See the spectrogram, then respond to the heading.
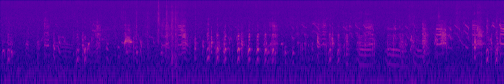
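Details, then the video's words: Many hens cluck together in a busy flock, dense overlapping short notes with rising squawks, steady murmur throughout. "Chicken Sounds Noises Hens Clucking Roosters Crowing"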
